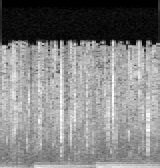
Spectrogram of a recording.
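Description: Soft, steady rainfall patters continuously throughout, quiet and diffuse, with sustained low musical tones humming underneath and shifting pitch a couple of times.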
